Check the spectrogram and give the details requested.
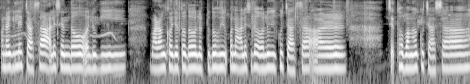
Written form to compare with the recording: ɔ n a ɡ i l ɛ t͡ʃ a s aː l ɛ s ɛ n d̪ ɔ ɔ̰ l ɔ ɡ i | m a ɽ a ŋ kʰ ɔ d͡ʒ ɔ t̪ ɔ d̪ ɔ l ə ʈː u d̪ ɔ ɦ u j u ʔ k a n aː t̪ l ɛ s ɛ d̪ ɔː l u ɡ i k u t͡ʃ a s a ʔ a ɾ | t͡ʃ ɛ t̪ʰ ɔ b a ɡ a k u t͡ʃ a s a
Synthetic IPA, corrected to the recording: ɔ n a ɡ i l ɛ t͡ʃ a s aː l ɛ s ɛ n d̪ ɔ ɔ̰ l u ɡ i | m a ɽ a ŋ kʰ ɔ d͡ʒ ɔ t̪ ɔ d̪ ɔ l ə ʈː u d̪ ɔ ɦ u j u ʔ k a n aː l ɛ s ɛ d̪ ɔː l u ɡ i k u t͡ʃ a s a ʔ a ɾ | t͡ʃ ɛ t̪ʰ ɔ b a ŋ a k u t͡ʃ a s a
